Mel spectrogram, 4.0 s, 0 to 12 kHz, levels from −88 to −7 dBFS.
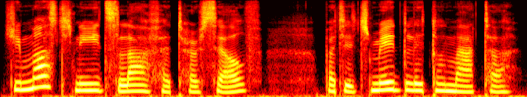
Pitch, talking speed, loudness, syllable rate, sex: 230 Hz, 165 wpm, -18 LUFS, 4.2 syllables/s, female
